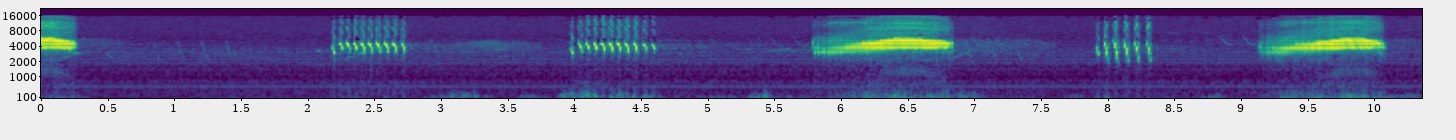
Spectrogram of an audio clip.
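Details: Greenfinch singing for a training lesson: rattling trills alternate with long buzzy wheezes, repeated several times over ten seconds, over a low rumbling background.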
